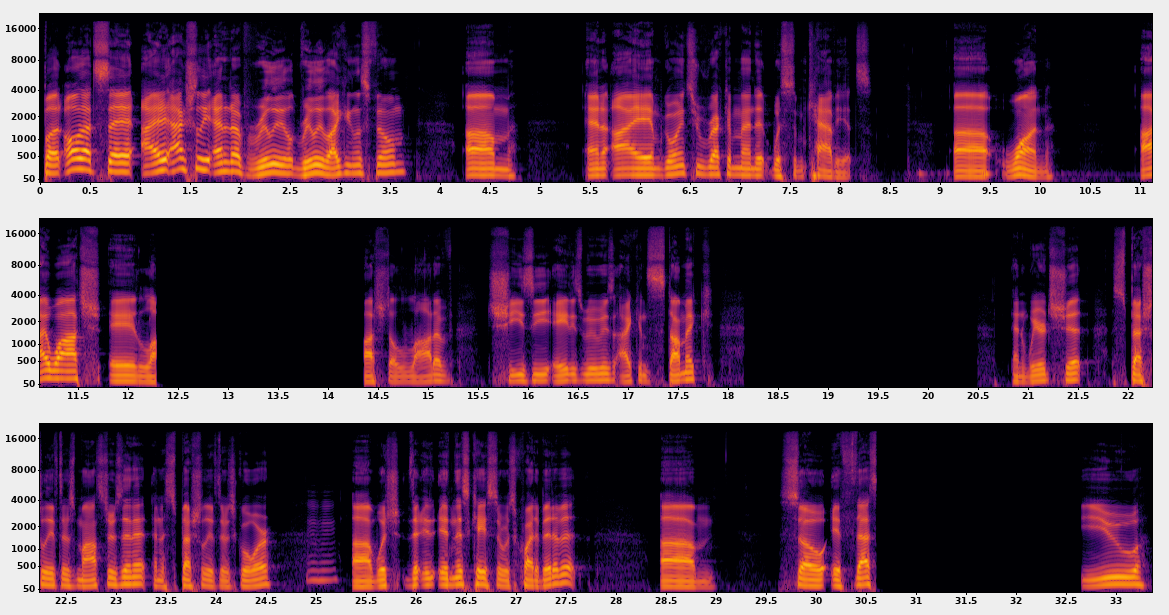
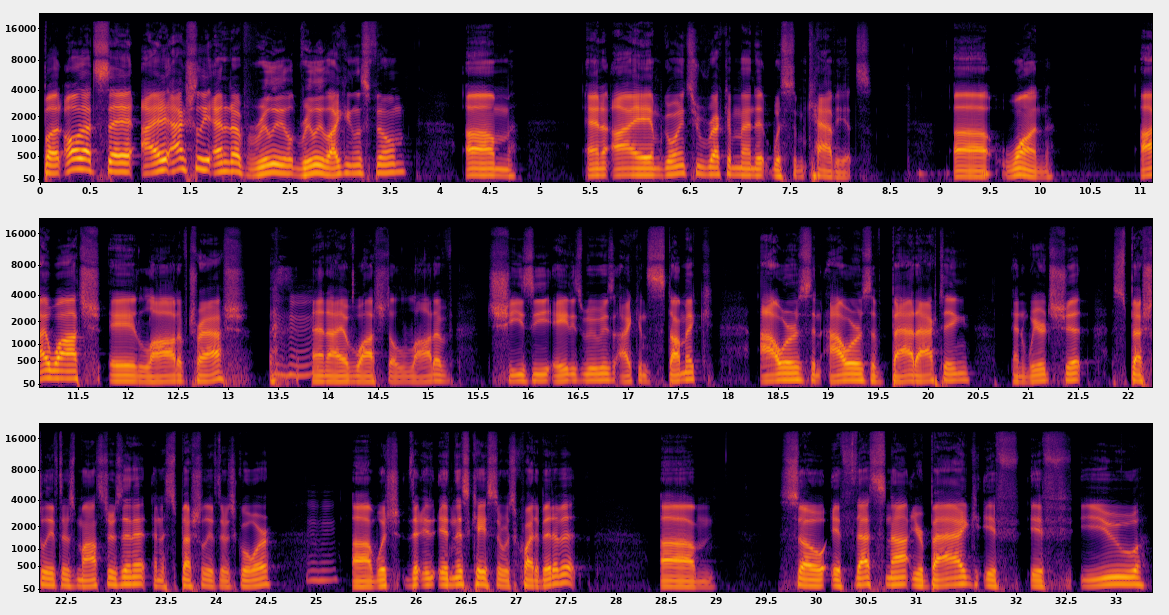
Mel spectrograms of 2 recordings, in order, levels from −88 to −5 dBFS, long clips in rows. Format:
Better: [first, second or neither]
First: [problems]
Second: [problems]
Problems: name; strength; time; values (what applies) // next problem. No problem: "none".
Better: second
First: audio cutting out; at 12 s for 2 s, at 18 s for 2.5 s and at 31 s for 2 s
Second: none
